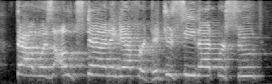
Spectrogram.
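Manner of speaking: mock very loud, high, shrill, angry-sounding holler. A coach recalls yelling at a kid on the field, retelling a mad-sounding yell. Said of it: "it's a mad yelling voice".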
